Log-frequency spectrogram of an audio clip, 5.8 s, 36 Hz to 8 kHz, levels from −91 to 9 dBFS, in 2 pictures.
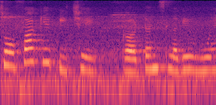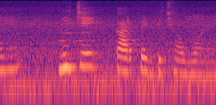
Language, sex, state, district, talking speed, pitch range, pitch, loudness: Hindi, female, Madhya Pradesh, Dhar, 125 wpm, 200-245 Hz, 215 Hz, -19 LUFS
